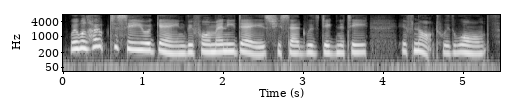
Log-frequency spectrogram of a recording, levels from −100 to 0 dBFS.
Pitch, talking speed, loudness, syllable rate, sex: 225 Hz, 195 wpm, -17 LUFS, 4.9 syllables/s, female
